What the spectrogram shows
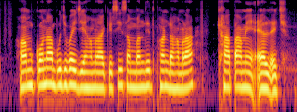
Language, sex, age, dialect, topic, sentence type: Maithili, male, 46-50, Southern/Standard, banking, question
